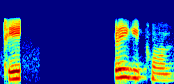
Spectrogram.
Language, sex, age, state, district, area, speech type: Hindi, female, 30-45, Uttar Pradesh, Ayodhya, rural, conversation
